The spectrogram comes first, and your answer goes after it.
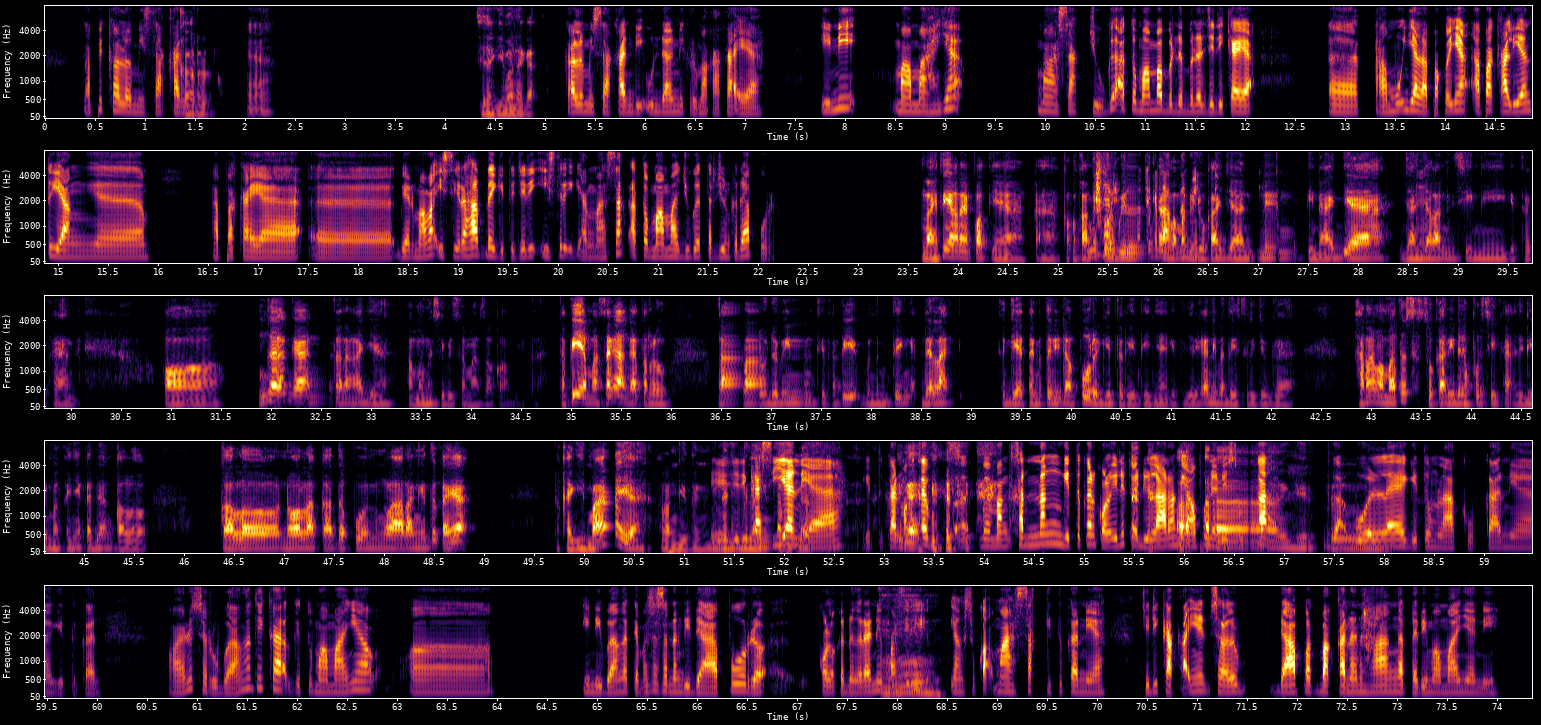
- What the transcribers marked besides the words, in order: laughing while speaking: "Ah, repotnya kenapa nih?"; unintelligible speech; laugh
- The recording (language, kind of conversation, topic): Indonesian, podcast, Apa makna berbagi makanan hangat bagi kamu dalam keluarga atau pertemanan?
